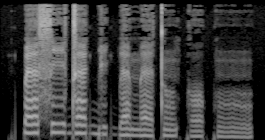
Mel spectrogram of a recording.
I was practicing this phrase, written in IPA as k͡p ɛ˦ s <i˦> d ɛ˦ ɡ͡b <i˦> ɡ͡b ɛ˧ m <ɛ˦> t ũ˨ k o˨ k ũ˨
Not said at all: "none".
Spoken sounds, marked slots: i˦, i˦, ɛ˨

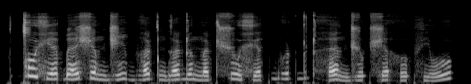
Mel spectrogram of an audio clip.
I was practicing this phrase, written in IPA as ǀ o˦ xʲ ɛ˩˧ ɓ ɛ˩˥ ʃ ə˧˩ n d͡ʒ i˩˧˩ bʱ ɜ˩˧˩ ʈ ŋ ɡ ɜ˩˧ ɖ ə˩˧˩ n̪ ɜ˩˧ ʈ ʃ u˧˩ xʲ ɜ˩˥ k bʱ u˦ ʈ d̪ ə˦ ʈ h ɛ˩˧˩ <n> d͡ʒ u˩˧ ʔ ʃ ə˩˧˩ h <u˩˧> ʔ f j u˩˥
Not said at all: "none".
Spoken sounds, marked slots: n, u˩˧

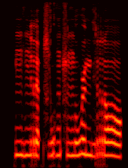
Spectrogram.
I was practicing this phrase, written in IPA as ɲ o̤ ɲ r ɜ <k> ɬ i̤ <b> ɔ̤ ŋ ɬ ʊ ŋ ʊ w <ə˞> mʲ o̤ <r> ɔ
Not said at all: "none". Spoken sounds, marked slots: ʔ, w, ə˞, r

